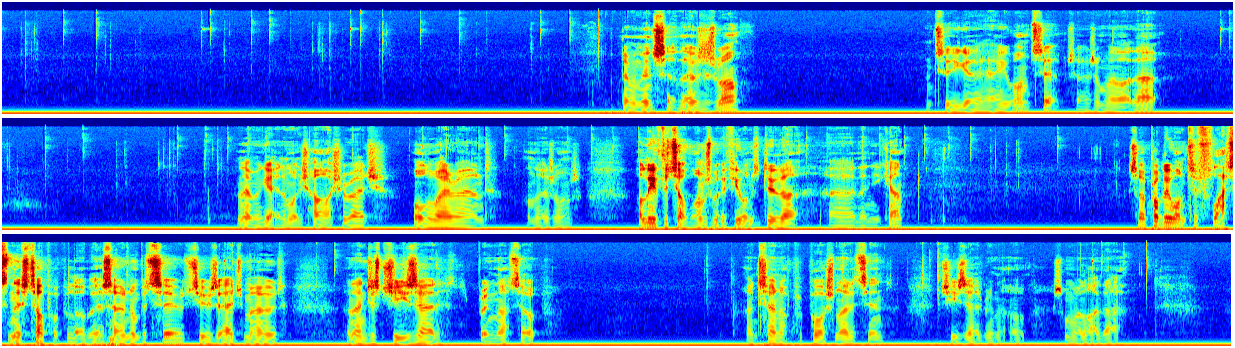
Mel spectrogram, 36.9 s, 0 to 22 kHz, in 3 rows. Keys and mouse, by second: 0.0 ctrl+shift+click, 0.8 middle click, 2.1 shift+click, 2.7 middle click, 3.6 ctrl+shift+click, 4.4 middle click, 5.5 middle click, 7.5 i, 12.9 middle click, 13.6 Tab, 14.2 ctrl+middle click, 14.7 shift+middle click, 15.1 middle click, 16.7 middle click, 17.6 ctrl+middle click, 18.1 shift+middle click, 18.6 middle click, 19.7 middle click, 20.5 middle click, 21.1 middle click, 21.5 shift+middle click, 21.9 middle click, 22.5 Tab, 23.0 middle click, 26.0 2, 27.0 alt+click, 27.5 middle click, 28.6 g, 33.2 o, 36.0 middle click.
